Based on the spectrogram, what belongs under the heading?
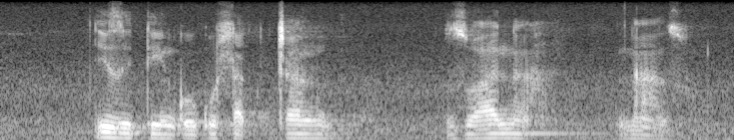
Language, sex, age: Zulu, male, 21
